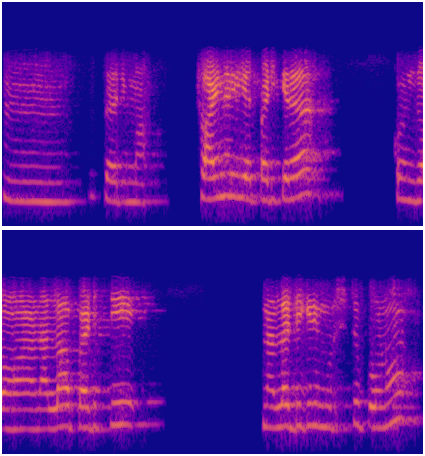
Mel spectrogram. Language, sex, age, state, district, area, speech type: Tamil, female, 18-30, Tamil Nadu, Cuddalore, rural, conversation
